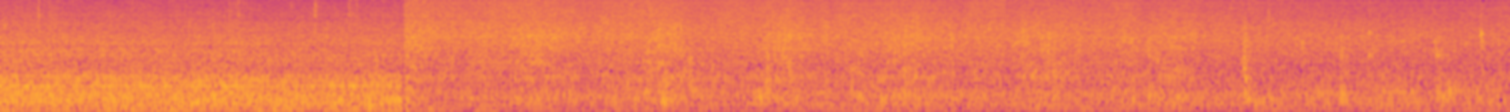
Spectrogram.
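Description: Red spice paste sizzling in hot oil in a large metal kadai, a dense steady hiss that takes over suddenly about two seconds in after a low steady hum, with a few light clicks of a metal spatula against the pan.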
